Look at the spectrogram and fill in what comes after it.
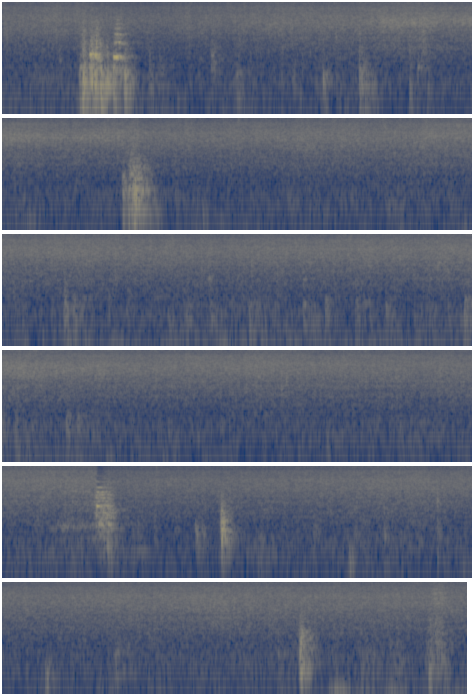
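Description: Steady sizzling of ribeye steaks searing in a hot frying pan, with potato wedges frying in a pot of oil alongside. A few sharp clicks and knocks of a utensil against the cookware cut in, the loudest about a second in and about twenty seconds in.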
